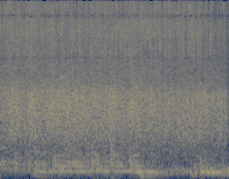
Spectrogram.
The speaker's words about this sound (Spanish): Fuerte aplauso para Hermano Mayor, por favor.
